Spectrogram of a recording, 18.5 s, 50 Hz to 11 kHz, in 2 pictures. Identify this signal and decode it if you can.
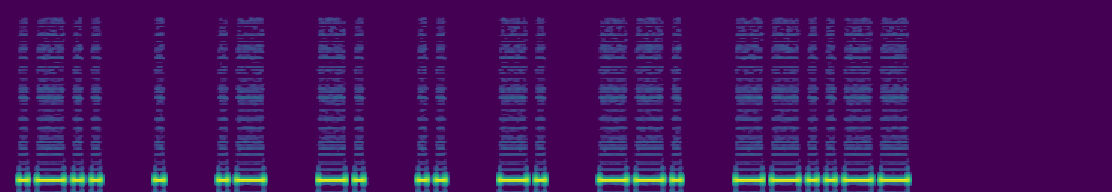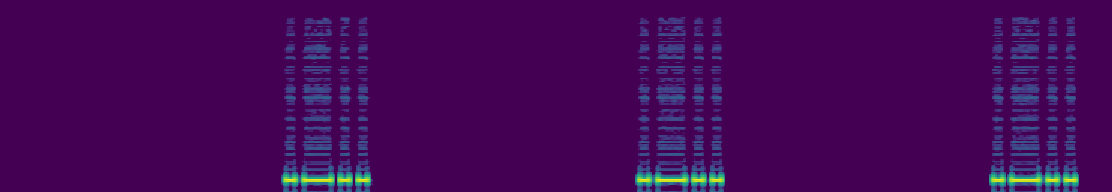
Morse code, heard as a keyed tone, about 16 wpm, spaced as for 12 wpm, 800 Hz. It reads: LEANING, L L L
